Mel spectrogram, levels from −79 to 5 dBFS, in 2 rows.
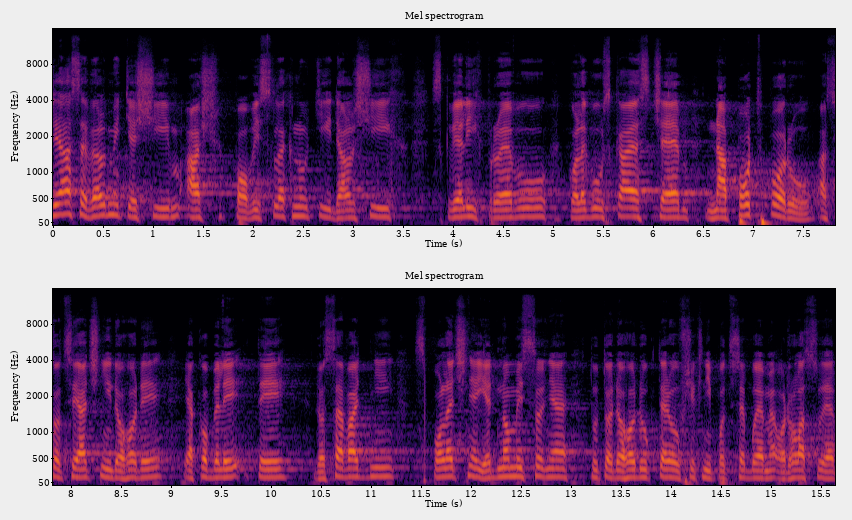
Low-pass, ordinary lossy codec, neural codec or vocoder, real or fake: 14.4 kHz; AAC, 64 kbps; none; real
